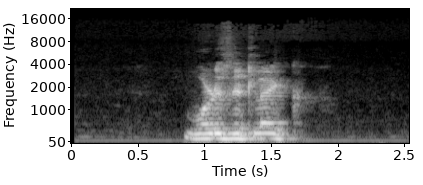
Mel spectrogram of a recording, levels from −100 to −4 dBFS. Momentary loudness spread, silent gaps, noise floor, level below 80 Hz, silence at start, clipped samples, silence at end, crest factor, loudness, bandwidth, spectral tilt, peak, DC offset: 20 LU; none; -56 dBFS; -50 dBFS; 0.85 s; under 0.1%; 0.85 s; 18 dB; -18 LUFS; 5.8 kHz; -8.5 dB/octave; -2 dBFS; under 0.1%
